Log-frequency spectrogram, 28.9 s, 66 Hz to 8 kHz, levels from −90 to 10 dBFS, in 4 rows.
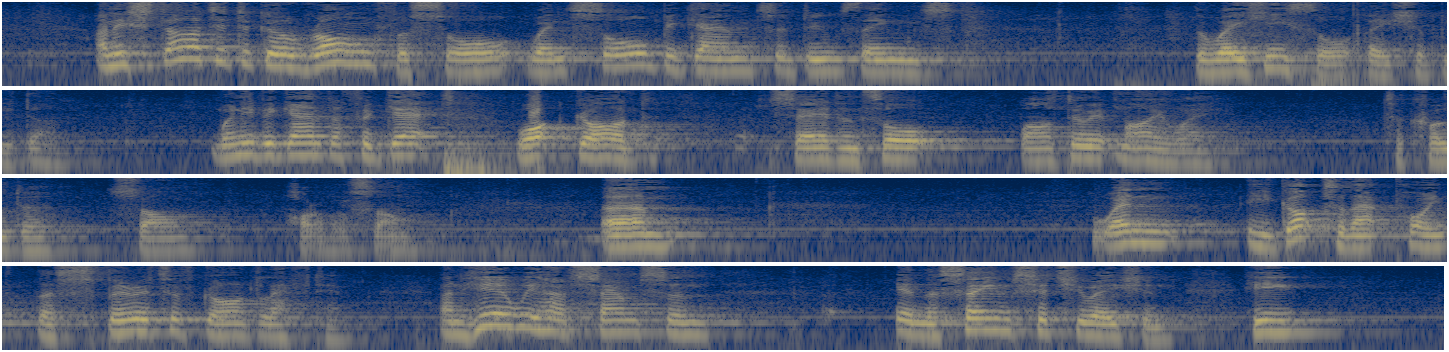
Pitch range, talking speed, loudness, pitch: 145-180 Hz, 140 wpm, -26 LUFS, 155 Hz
